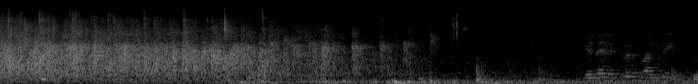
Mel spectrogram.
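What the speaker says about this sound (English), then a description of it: "I can say round of applause" An audience applauds steadily at a corporate HR meeting, the clapping dense at first and then thinning out, with people talking as it fades.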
